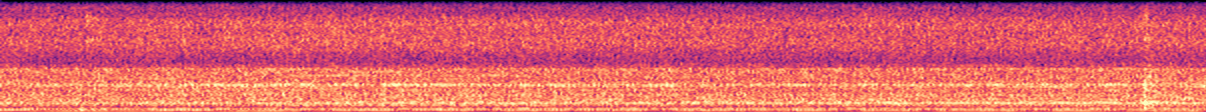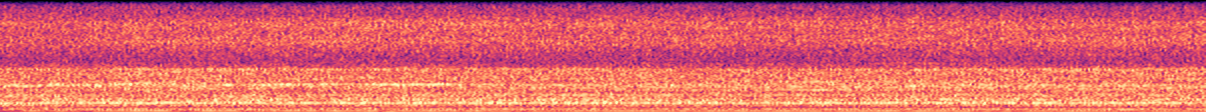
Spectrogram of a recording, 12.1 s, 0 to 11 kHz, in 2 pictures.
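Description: Arçelik 5083 front-loading washing machine with its drum turning an overloaded load of mixed clothes, running with a steady motor hum.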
